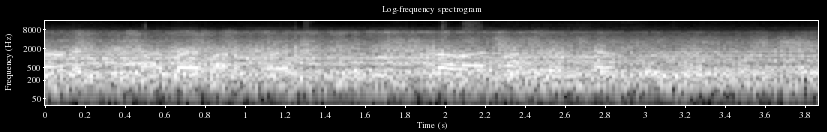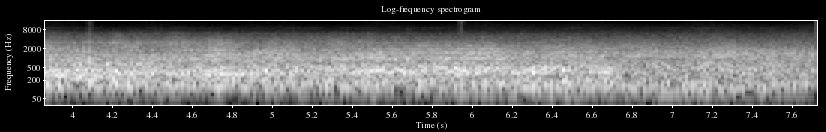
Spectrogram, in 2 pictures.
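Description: An airliner takes off from runway 25 right at LAX, with a loud, continuous jet roar that fills the whole stretch and fades slightly at the end while air traffic control radio talk plays over it.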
